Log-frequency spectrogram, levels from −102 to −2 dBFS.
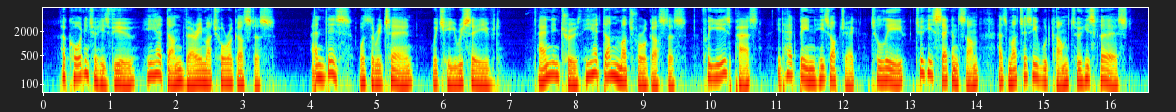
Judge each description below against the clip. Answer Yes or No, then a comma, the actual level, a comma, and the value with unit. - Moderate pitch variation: No, wide, 7.4 semitones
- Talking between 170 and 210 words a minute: Yes, average, 180 wpm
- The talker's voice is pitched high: No, low, 110 Hz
